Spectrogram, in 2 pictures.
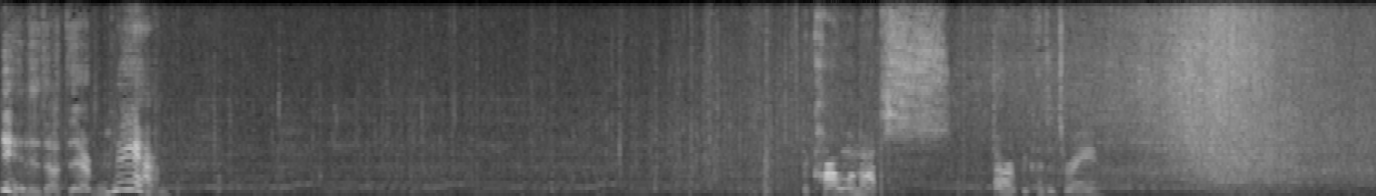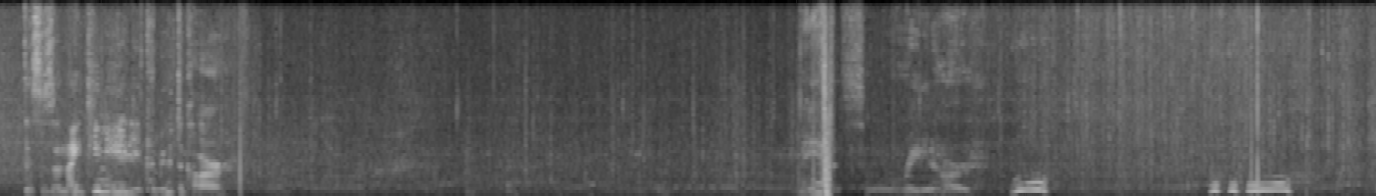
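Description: Rain patters steadily on a car windshield.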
